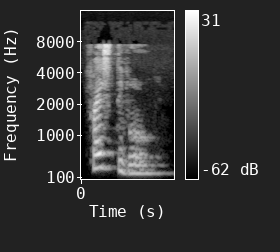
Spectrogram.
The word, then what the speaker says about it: festival: Festival, đây là danh từ có 3 âm tiết, âm thứ 2 là Y, nên trọng âm rơi ở âm tiết số 1.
